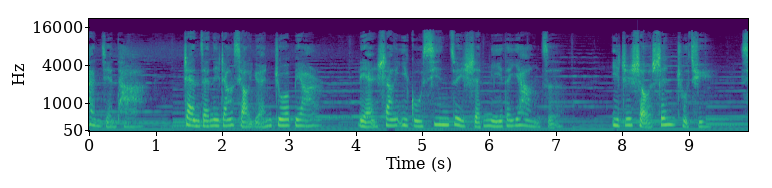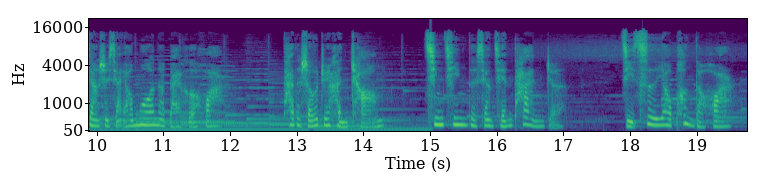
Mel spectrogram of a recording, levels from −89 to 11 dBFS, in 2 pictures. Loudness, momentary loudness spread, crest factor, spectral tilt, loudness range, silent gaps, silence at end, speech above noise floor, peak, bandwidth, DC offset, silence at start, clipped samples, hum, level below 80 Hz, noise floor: -17 LUFS; 19 LU; 18 dB; -2.5 dB/octave; 3 LU; none; 0 s; 29 dB; 0 dBFS; 14.5 kHz; under 0.1%; 0 s; under 0.1%; none; -44 dBFS; -46 dBFS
